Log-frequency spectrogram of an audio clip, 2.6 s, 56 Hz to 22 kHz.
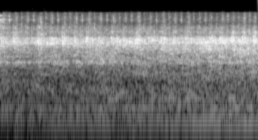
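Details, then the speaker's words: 2017 Toyota Corolla 2NZ petrol engine idling with an uneven, lumpy, stumbling beat, lacking power and pickup; two cylinders dead (pulling their coils changes nothing). "गाड़ी start करते हैं गाड़ी का sound भी अजीब सा आ रहा है और गाड़ी प्रेशर भी नहीं ले रही भाग भी नहीं रही और हमने यहां देखा तो दो सिलेंडर इसके काम नहीं कर रहे"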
